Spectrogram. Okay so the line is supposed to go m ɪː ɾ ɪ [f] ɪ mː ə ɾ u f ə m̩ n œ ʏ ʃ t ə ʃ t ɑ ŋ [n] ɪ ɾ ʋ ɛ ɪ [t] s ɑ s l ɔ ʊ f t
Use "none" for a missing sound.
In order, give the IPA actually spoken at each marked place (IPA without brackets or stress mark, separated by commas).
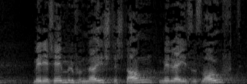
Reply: ʃ, m, none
